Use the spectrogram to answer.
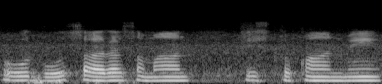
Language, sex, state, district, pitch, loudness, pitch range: Hindi, female, Haryana, Jhajjar, 180 Hz, -17 LUFS, 180-190 Hz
